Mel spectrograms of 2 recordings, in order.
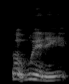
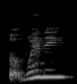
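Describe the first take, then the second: First: Said in the usual way. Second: A too-high, loud start on "Winnie"; "But Winnie" launched high and loud before the retake; a stumbling first take, pitched high; overshot start. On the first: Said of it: "corrected retake". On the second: A narrator's reading. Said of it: "misread start, retaken".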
